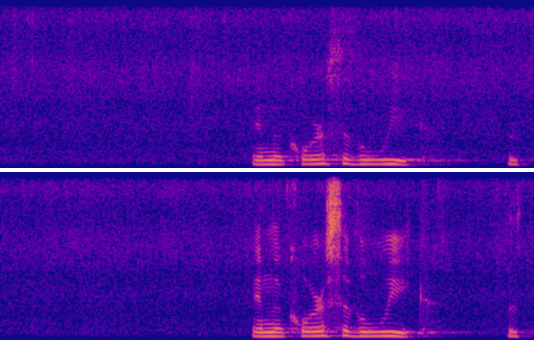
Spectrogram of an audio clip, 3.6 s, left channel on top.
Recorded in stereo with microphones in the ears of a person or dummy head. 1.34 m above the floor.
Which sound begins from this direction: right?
A woman speaking, at 1.7 s.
